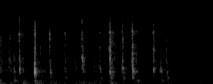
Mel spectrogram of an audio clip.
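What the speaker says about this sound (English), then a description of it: "So enter your password." A password being typed on a computer keyboard at an admin login prompt: about a dozen quick, crisp key clicks in an uneven rhythm, close and alone, stopping shortly before the end.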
